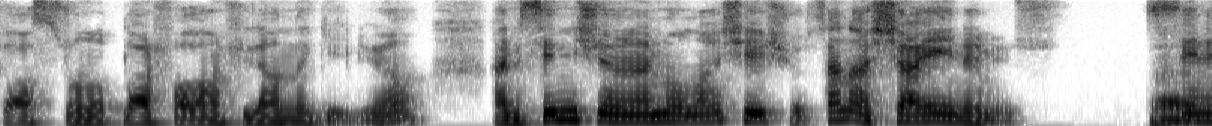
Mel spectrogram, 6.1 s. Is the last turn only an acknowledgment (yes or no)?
yes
